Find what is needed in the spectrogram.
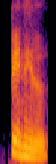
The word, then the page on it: pennill: Indian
